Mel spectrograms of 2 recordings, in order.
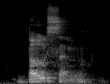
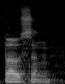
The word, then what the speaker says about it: boatswain: I was like, oh, there's a six-pack of Boatswain, which I later found out was called Bosun. – Bosun. But it is spelled Boatswain.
